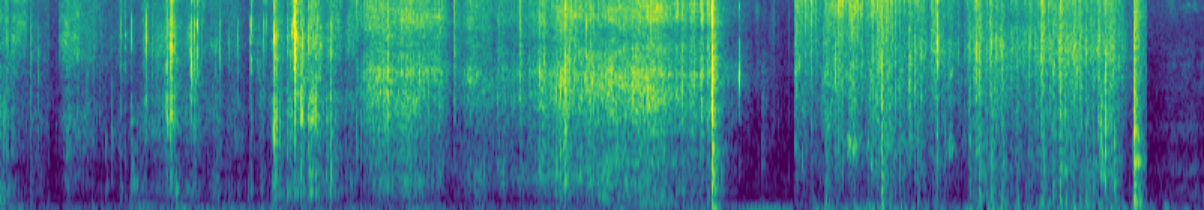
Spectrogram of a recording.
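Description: Packing tape being sliced and torn off a cardboard shipping box with a utility knife, the tape and cardboard tearing and crinkling. A sharp crack about halfway through and another near the end.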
